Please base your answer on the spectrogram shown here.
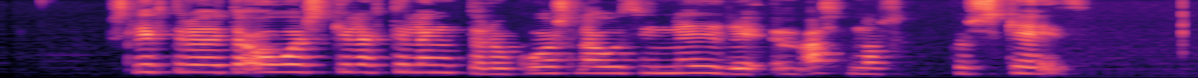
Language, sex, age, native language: Icelandic, female, 20-29, Icelandic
